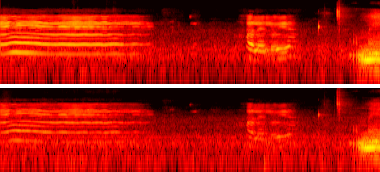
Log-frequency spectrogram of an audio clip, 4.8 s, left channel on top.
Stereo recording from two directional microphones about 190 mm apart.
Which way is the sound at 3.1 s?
55° left (ahead or behind).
